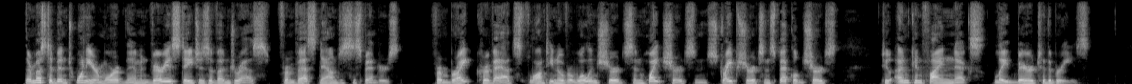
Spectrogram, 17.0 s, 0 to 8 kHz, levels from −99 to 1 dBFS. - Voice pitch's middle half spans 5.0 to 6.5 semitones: Yes, wide, 5.4 semitones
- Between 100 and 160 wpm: Yes, average, 150 wpm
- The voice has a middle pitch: No, low, 125 Hz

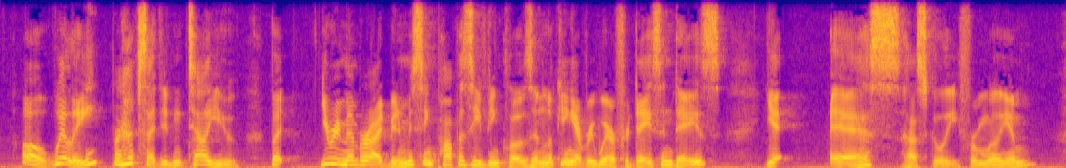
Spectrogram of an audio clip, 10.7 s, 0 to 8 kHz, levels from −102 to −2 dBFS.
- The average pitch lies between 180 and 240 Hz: No, medium, 140 Hz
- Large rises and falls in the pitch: Yes, wide, 9.0 semitones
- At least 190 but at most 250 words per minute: No, average, 160 wpm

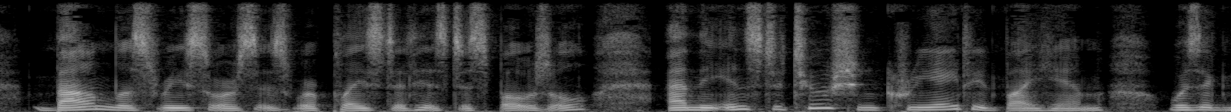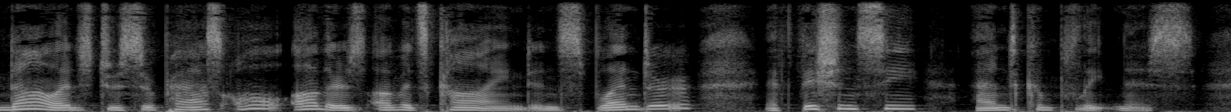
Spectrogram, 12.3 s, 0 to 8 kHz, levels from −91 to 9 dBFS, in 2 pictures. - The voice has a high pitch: No, medium, 160 Hz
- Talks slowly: Yes, slow, 130 wpm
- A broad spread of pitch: No, average, 4.8 semitones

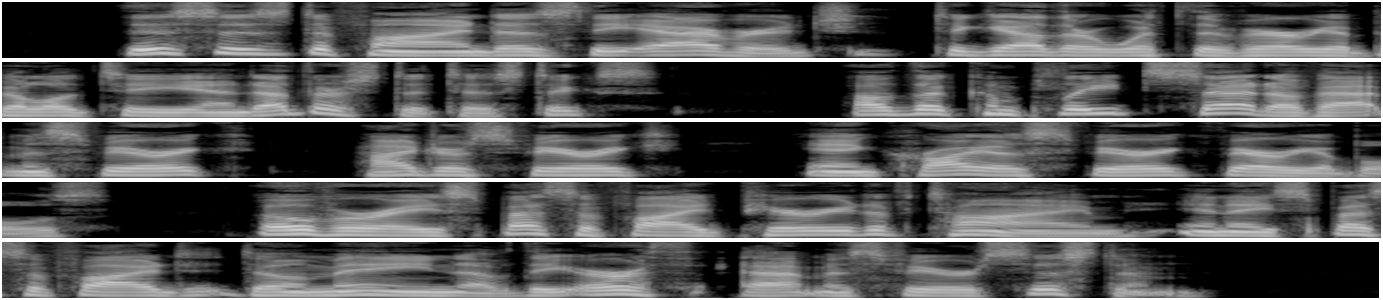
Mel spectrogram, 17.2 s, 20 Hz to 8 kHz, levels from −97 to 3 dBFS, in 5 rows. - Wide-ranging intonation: No, average, 3.7 semitones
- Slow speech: Yes, slow, 130 wpm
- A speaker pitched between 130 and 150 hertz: Yes, low, 135 Hz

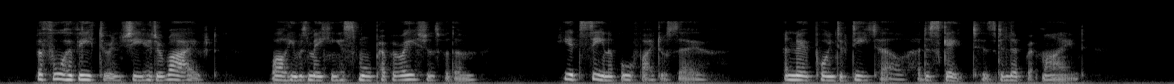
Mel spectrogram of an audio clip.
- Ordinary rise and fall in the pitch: No, narrow, 2.2 semitones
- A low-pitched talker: No, high, 195 Hz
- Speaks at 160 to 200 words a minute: Yes, average, 170 wpm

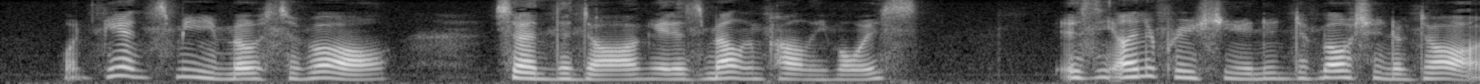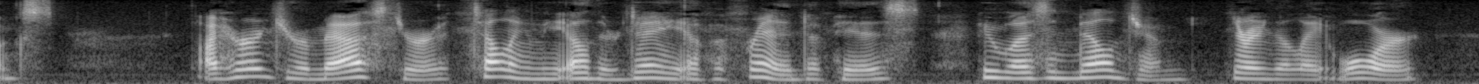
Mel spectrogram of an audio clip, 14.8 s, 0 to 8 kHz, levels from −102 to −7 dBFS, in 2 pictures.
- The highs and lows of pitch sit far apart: No, average, 3.7 semitones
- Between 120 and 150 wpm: No, average, 160 wpm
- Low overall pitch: No, high, 195 Hz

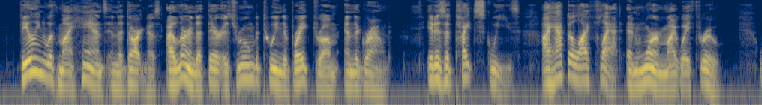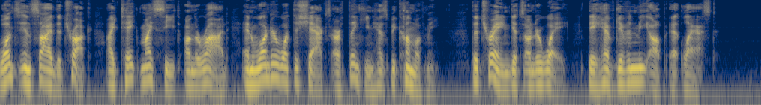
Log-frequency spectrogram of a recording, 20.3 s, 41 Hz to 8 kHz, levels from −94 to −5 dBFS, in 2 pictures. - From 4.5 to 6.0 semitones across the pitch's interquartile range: Yes, average, 5.3 semitones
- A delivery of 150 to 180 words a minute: No, fast, 205 wpm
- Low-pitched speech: Yes, low, 120 Hz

